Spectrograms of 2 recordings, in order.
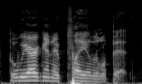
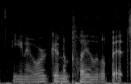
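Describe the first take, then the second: First: Loud, fast, playful announcement; louder announcement. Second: Quiet, fast repeat; soft aside. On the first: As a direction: announce it brightly and quickly. Playful announcement, then repeated softly. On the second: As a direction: say it again under your breath. Same line repeated, much softer. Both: Real, not acted.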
